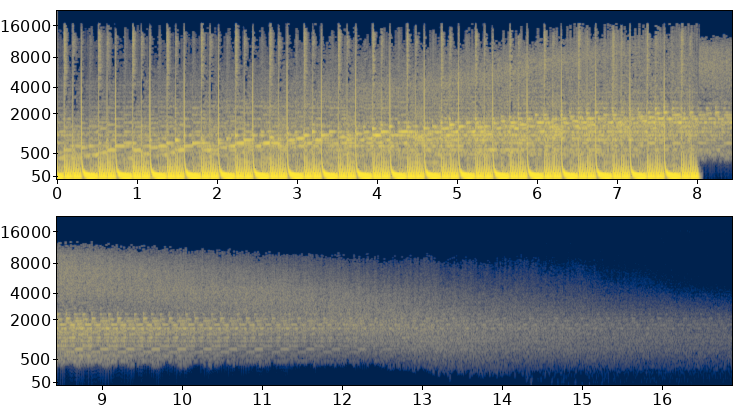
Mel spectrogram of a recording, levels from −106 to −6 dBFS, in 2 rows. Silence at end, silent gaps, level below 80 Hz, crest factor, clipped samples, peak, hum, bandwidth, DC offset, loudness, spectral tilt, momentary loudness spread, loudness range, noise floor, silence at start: 6.1 s; none; -12 dBFS; 12 dB; under 0.1%; 0 dBFS; none; 15.5 kHz; under 0.1%; -12 LUFS; -5.5 dB/octave; 20 LU; 20 LU; -59 dBFS; 0 s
